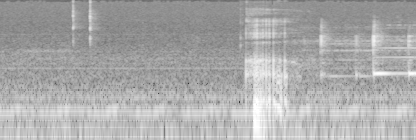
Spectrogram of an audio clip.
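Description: Quiet room tone with two faint computer mouse clicks about a second in. Near the end, a mobile phone ringtone begins, with short melodic tones.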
